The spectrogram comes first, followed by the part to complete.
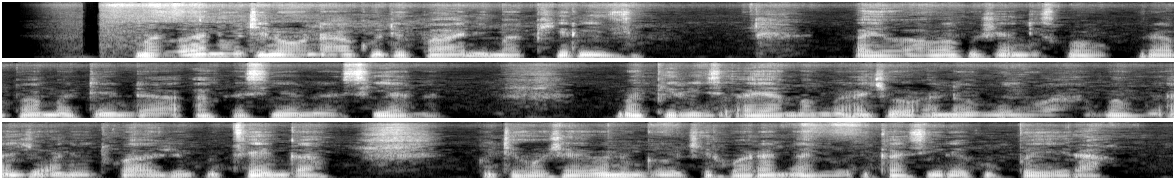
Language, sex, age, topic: Ndau, male, 25-35, health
